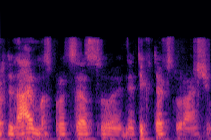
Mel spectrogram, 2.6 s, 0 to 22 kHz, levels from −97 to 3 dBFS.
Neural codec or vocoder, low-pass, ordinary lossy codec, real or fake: none; 7.2 kHz; AAC, 32 kbps; real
